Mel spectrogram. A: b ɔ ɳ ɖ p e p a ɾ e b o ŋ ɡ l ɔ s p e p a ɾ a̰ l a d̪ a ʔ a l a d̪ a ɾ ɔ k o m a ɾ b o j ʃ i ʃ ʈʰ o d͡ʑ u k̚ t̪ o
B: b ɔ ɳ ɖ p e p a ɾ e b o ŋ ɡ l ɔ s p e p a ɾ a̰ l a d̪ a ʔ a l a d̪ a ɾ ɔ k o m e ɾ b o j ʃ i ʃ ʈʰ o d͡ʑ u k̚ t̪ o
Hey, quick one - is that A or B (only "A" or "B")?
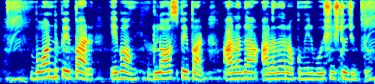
B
